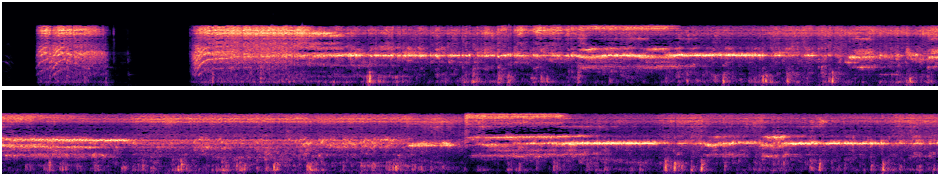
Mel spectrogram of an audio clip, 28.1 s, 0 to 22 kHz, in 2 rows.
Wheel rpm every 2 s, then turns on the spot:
10, 70, 230, 230, 230, 230, 230, 210, 210, 210, 220, 230, 230, 230.
0-2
